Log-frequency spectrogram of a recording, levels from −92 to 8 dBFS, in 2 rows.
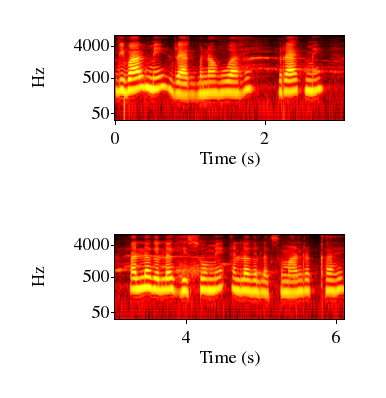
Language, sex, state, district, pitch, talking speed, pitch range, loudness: Hindi, female, Punjab, Pathankot, 230 Hz, 145 wpm, 205-250 Hz, -21 LUFS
